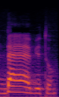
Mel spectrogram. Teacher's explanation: débito tá com acento na primeira sílaba, então a primeira sílaba é o som mais forte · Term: tônico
